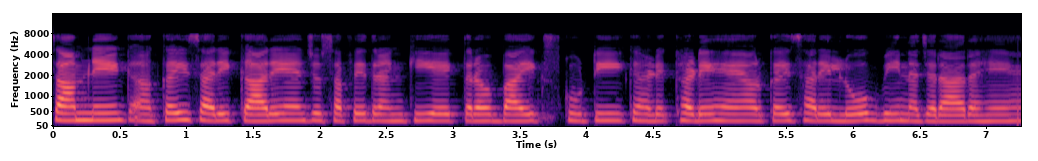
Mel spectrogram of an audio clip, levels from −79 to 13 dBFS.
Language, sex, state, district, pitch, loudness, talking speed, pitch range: Hindi, female, Bihar, Vaishali, 220 Hz, -18 LUFS, 225 wpm, 215-225 Hz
